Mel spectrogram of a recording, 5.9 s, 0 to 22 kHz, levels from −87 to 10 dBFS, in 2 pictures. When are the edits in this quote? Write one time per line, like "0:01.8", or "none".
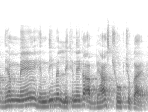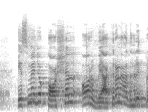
0:03.2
